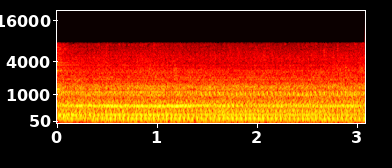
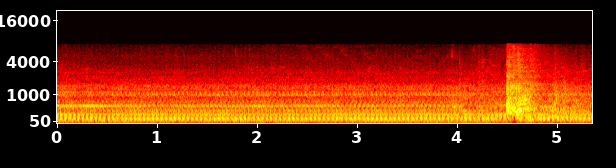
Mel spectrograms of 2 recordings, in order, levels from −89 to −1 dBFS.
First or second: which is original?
second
